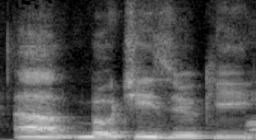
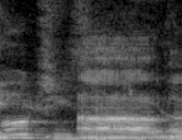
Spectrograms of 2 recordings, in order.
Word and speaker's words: Mochizuki: Mochizuki. – Mochizuki.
